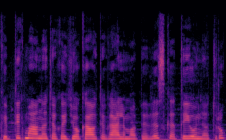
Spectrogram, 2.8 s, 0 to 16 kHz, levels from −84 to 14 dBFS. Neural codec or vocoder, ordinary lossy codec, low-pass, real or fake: vocoder, 44.1 kHz, 128 mel bands every 512 samples, BigVGAN v2; MP3, 96 kbps; 14.4 kHz; fake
